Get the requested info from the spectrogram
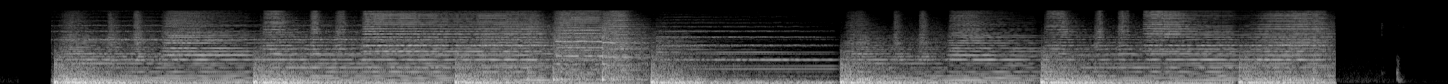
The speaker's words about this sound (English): Theme tune? What, now? No, now.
